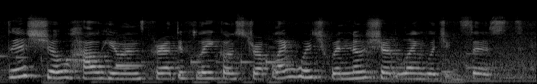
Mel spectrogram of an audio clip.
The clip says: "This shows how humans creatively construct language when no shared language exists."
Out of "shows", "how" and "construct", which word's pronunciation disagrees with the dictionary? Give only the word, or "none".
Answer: shows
